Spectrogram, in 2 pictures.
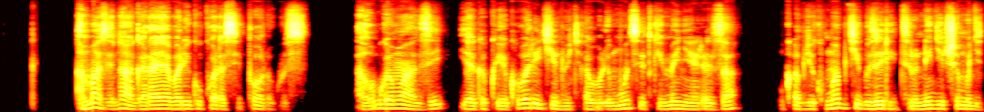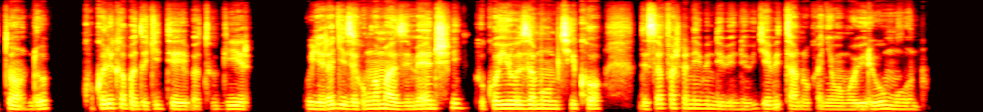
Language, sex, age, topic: Kinyarwanda, male, 18-24, health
